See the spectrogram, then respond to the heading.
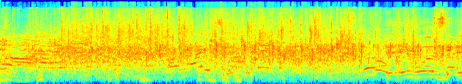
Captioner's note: audience applauds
